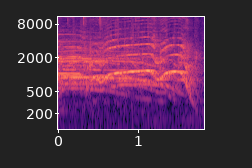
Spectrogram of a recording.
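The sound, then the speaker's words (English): A loud, high-pitched whooping cheer from a live audience cheering for Colin Firth, held for almost two seconds before the voices slide downward and cut off. No speech rises above it. “Okay, so cheer for Colin Firth.”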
